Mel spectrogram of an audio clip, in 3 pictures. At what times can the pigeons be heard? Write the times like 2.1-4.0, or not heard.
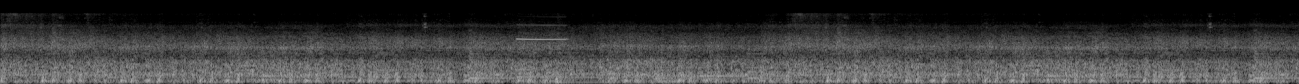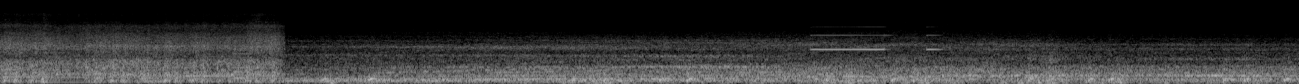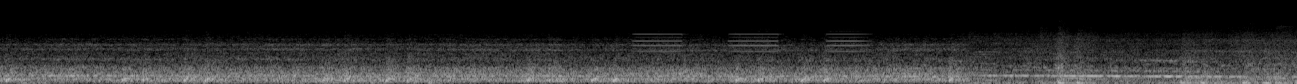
not heard.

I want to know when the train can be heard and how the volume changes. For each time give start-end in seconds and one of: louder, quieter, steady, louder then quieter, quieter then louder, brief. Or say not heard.
0.0-38.9 steady.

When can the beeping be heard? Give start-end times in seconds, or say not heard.
5.2-5.8, 21.1-22.4, 32.3-34.8.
